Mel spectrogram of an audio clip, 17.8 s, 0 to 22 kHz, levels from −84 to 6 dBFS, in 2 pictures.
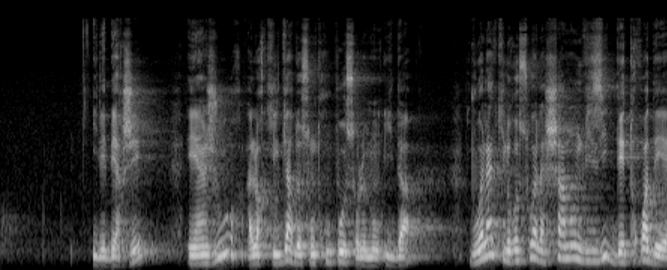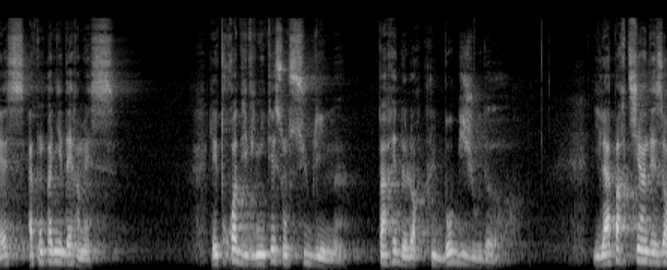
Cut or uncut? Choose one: uncut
